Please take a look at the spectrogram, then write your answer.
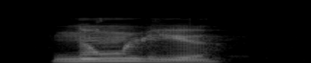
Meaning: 1. dismissal 2. nonplace
- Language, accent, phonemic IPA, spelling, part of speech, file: French, France, /nɔ̃.ljø/, non-lieu, noun, LL-Q150 (fra)-non-lieu.wav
